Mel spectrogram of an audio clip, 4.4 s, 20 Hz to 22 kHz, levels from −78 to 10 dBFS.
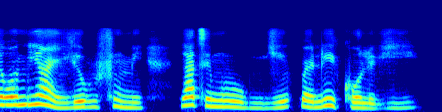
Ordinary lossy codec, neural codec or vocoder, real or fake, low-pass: none; codec, 16 kHz, about 1 kbps, DyCAST, with the encoder's durations; fake; none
